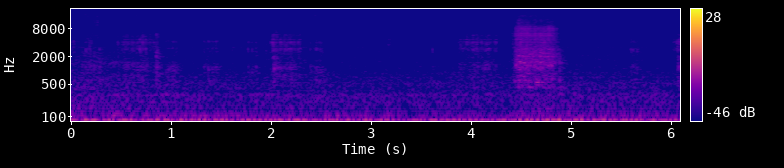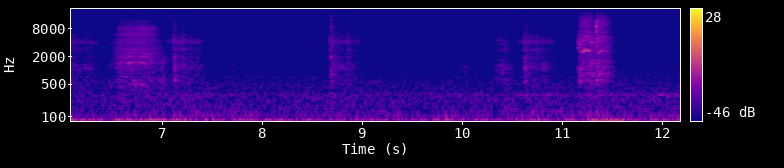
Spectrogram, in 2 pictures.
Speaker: the the side-to-side servo is a little bit squeaky. I think you could hear it on the microphone.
